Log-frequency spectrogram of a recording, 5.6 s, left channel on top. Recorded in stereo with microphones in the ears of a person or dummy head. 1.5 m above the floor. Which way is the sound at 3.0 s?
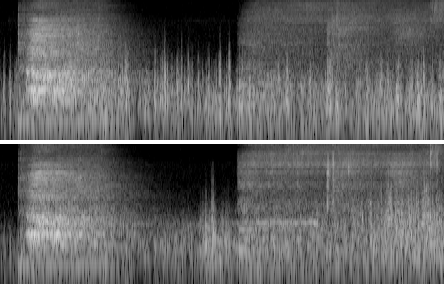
50° right (ahead or behind).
